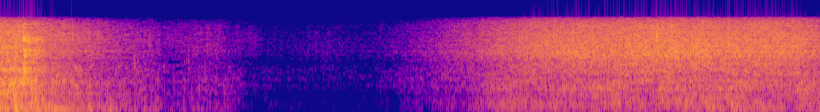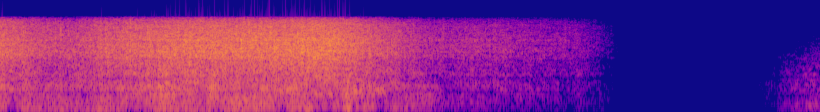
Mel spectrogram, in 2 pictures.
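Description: Green soybeans and sliced chili peppers sizzling in a hot wok as they are stir-fried and tossed, in two swells of about two seconds each.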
